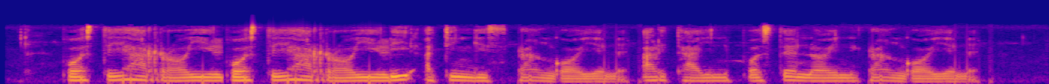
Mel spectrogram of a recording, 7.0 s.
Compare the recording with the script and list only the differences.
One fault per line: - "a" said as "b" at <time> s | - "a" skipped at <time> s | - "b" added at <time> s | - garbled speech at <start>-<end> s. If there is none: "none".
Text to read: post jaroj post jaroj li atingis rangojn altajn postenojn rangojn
none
